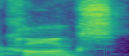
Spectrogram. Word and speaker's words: conch: so there's a saltwater conks and then yeah a c-o-n-k like the the shell I believe is that it or is it okay it's spelled conch but if you're a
